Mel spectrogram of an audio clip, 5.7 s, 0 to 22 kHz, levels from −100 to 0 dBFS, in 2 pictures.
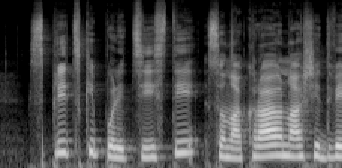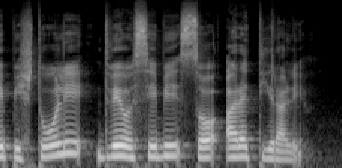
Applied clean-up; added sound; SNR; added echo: none; none; none; none.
